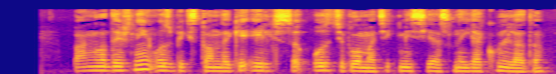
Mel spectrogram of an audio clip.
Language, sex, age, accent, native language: Uzbek, male, 12-17, Toshkent shahri, Uzbek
